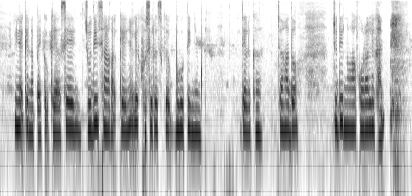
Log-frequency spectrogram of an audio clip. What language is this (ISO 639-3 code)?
sat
